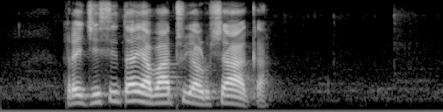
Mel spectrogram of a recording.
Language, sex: Venda, male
